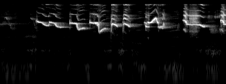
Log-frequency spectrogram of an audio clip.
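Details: Agitated Oriental magpie-robin fighting song used to goad other magpie-robins into singing: rapid, loud, rich whistled phrases sweeping up and down, closing with harsher, buzzier notes.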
